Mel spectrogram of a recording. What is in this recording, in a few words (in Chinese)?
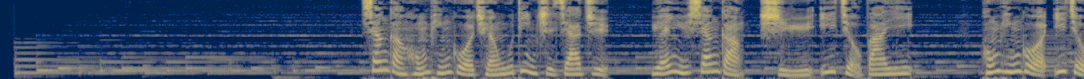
女 企业简介; 甜美轻柔; 甜美亲切; 红苹果家具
